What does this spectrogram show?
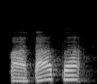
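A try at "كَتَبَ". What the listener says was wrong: Kaknya ibu belum kayak H ya. Kakak, kiki, kuku, kakiku. Kataba.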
